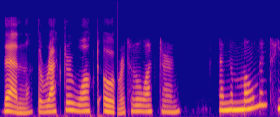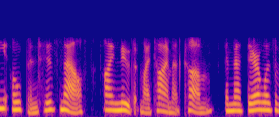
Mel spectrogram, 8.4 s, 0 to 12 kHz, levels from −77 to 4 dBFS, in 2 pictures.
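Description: At 1.70 s the speech cuts out in a handover gap lasting about 60 ms, until 1.76 s. The call was passed from one network to another and no speech frames arrived while the link switched, so the sound falls away almost at once and nothing replaces it. On a waveform this appears as a short flat stretch. On a spectrogram it is a narrow, fully blank vertical band across all frequencies.

From 1.76 s to the end, a fallback to narrowband follows. Before the gap the HD Voice wideband codec carries energy well above 4 kHz. Afterwards nothing remains above 4 kHz, and the speech turns muffled, dull and somewhat rough and raspy, which fits a low-rate narrowband mode around 6 kbit/s. On a spectrogram the upper region goes abruptly and permanently empty, leaving a hard ceiling at 4 kHz from that point onward.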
